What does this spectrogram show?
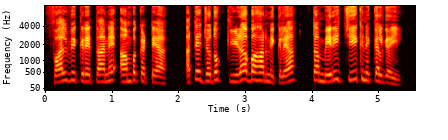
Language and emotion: Punjabi, disgusted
